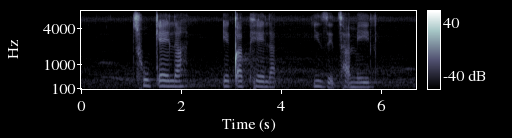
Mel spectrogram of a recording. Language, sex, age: Zulu, female, 22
